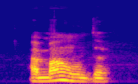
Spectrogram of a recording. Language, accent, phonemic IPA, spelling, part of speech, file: French, Canada, /a.mɑ̃d/, amendent, verb, LL-Q150 (fra)-amendent.wav
- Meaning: third-person plural present indicative/subjunctive of amender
